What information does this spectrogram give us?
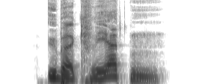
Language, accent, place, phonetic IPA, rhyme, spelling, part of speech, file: German, Germany, Berlin, [ˌyːbɐˈkveːɐ̯tn̩], -eːɐ̯tn̩, überquerten, adjective / verb, De-überquerten.ogg
- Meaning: inflection of überqueren: 1. first/third-person plural preterite 2. first/third-person plural subjunctive II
